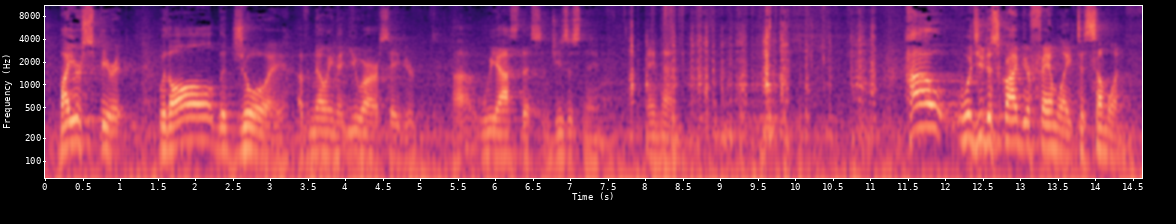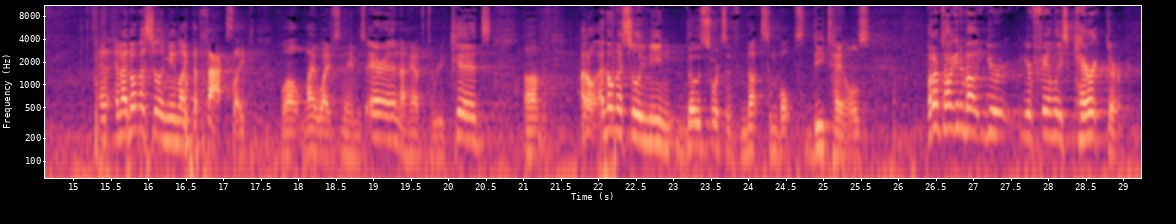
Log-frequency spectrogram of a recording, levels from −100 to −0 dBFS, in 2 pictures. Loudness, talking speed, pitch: -18 LUFS, 150 wpm, 135 Hz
